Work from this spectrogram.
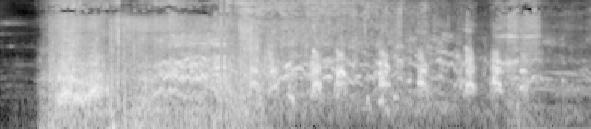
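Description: Dogs in a fight in an animated drama: a loud snarl and growl opens, then a run of sharp barks and yips, with voices and crowd babble underneath.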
